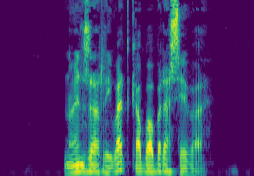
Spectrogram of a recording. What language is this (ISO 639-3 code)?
cat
